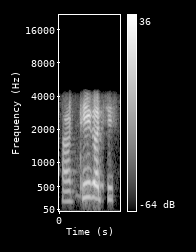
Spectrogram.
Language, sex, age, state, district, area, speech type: Odia, female, 45-60, Odisha, Bhadrak, rural, conversation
